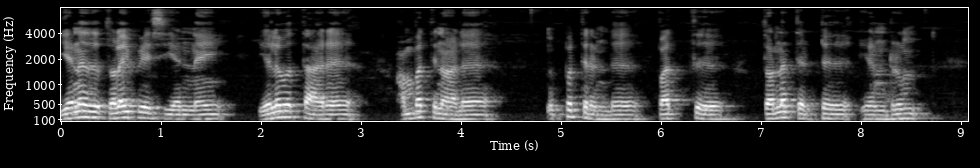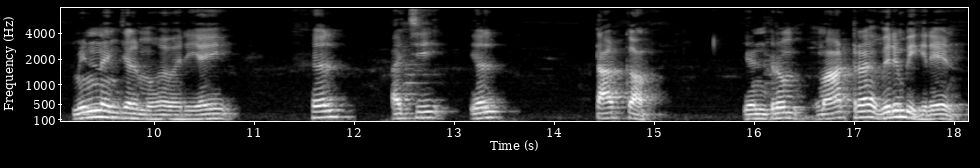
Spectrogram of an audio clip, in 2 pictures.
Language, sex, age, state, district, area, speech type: Tamil, male, 60+, Tamil Nadu, Perambalur, urban, read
